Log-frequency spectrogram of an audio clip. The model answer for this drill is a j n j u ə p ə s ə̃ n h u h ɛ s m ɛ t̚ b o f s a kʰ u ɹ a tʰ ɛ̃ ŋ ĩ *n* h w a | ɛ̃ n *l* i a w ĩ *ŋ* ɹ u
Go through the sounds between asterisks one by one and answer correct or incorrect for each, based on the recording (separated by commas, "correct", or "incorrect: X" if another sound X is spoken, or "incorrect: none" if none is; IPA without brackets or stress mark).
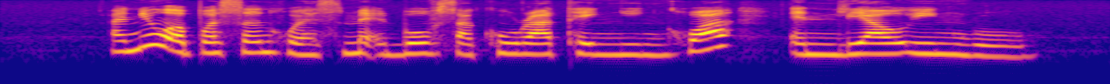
incorrect: ŋ, correct, correct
